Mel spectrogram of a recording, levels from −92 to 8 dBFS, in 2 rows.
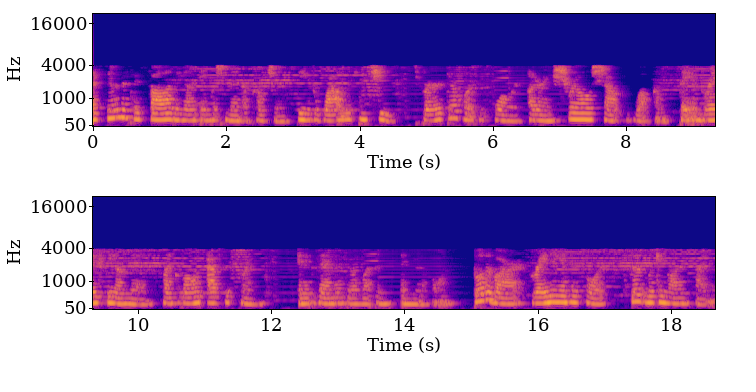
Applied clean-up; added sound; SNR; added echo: classical method WPE with log-MMSE.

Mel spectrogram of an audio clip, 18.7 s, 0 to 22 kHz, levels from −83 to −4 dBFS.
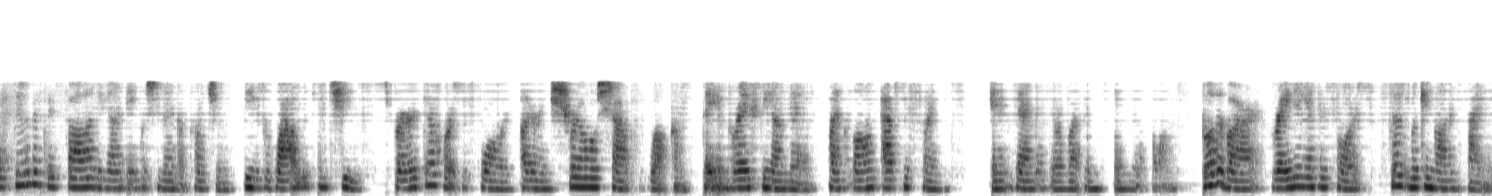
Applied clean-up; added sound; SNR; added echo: neural mask model DeepFilterNet 3.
